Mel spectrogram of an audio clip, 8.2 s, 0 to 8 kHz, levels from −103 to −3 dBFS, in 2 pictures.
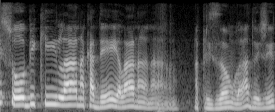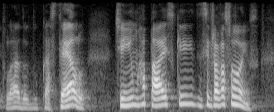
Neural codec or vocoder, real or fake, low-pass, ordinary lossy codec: none; real; 7.2 kHz; none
